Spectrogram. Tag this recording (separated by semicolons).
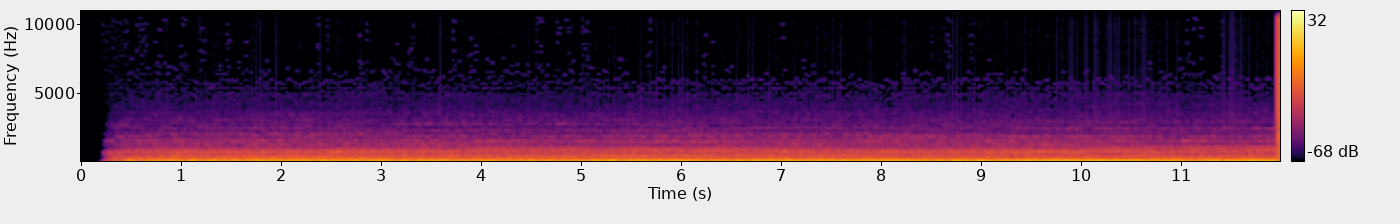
ANGRY; ATMOSPHERE; EVIL; FEAR; GHOST; HAUNTING; HORROR; SOUNDTRACK; SUSPENSE; TERROR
